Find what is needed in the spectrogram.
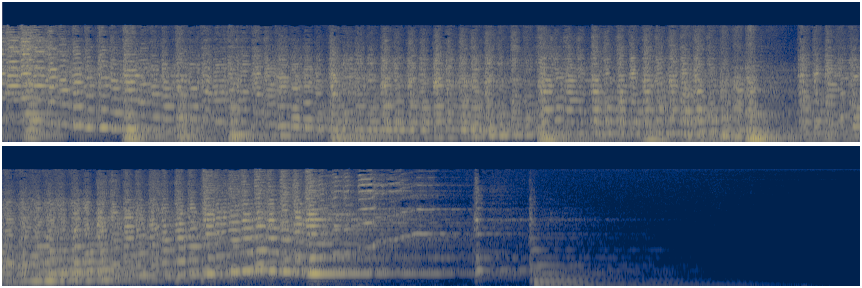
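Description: Background string music: a violin plays quick rising and falling runs over low bowed notes. The music thins out after about nine seconds and ends on one last low note that dies away.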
